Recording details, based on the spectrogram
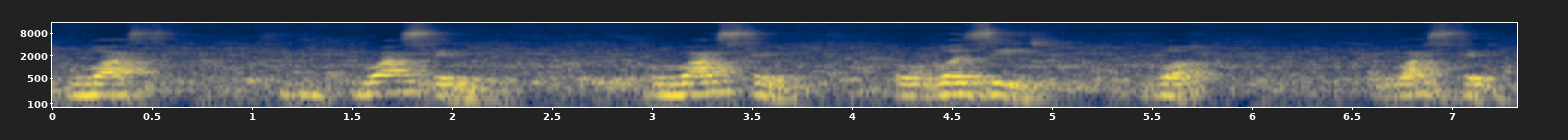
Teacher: जब वी वाला है तो व, डब्ल्यू वाला है तो व। उसमें दांत की ज़रूरत नहीं है, मतलब दांत का टीथ का काम नहीं है, हम सिर्फ दोनों लिप्स की हेल्प से बोल रहे हैं · व दोनों लिप्स को टच करके बोली, बहुत गोल नहीं करना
